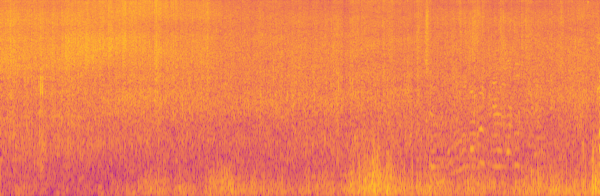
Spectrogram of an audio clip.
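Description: Wind buffeting a phone microphone, a low rumble that swells a few seconds in, over the steady hiss of a splashing ground-level fountain jet. A voice starts faintly near the end.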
